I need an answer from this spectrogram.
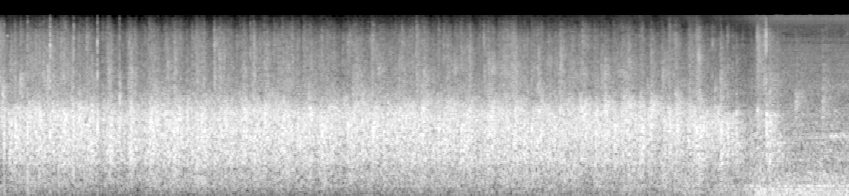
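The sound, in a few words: audience applause for the graduating cohort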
